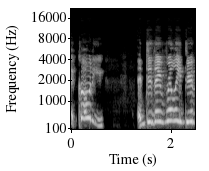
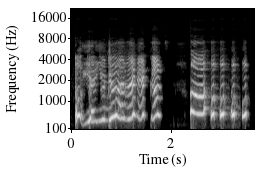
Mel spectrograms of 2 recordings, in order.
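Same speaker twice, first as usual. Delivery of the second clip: laughing; 12 semitones higher than usual. Real, not acted. Laughing at dog's hiccups.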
